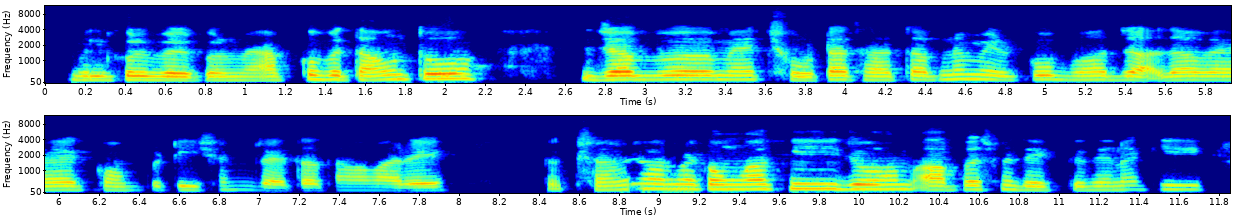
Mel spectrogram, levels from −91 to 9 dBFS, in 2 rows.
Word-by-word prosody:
बिल्कुल, 160 +1 +2
बिल्कुल। 150 0 +3
मैं 150 - -5
आपको 155 +4 0
बताऊँ 175 +2 +2
तो, 210 - +6 0.9
जब 170 0 +9 0.4
मैं 175 0 -2
छोटा 155 +3 0
था 160 -1 -1
तब 170 0 -1
ना 200 - -2
मेरे 185 -5 -2
को 180 0 +2
बहुत 165 0 -3
ज़्यादा 160 -1 +1
वह 160 0 -1
कॉम्पिटीशन 160 +2 -10
रहता 145 +3 -3
था 145 +1 -11
हमारे 145 0 -2 0.6
कक्षा 165 - -7
में 190 +4 -7
और 205 - +1
मैं 200 - +1
कहूँगा 195 0 +3
कि 210 +1 0
जो 200 0 +5
हम 195 0 -2
आपस 165 +1 0
में 180 - -6
देखते 155 -1 -5
थे 160 0 -6
ना 170 +2 -8
कि 175 +1 -9
165 Hz, 175 wpm, -24 LUFS, 155-180 Hz, 0.9 s, जब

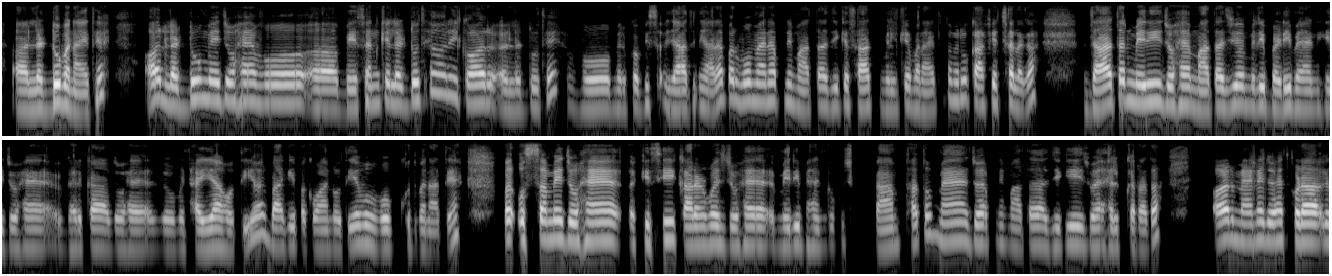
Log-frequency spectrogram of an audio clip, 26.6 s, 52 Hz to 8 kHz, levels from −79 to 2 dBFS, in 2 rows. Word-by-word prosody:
अ, 145 - +4
लड्डू 150 +5 +7
बनाए 135 -7 +2
थे 225 - +1 0.5
और 210 -4 +6
लड्डू 170 +5 +4
में 205 -2 +3
जो 195 0 +2
है 190 0 +1
वो 180 0 -1 0.3
अ, 150 -3 +3
बेसन 150 +3 -2
के - - +2
लड्डू 175 +2 +3
थे 220 - -8
और 260 -2 -2
एक 225 -5 -7
और 180 0 +6 0.2
लड्डू 140 +2 -8
थे। - - 0
वो 150 -1 -1
मेरे 145 - -8
को - - 0
अभी 170 - -10
स - - -11 0.2
याद 145 0 +2
नहीं 155 - -6
आ 135 - -3
रहा, - - +1
पर 210 0 -2
वो 195 0 0
मैंने 190 0 -1
अपनी 190 -1 -5
माताजी 160 +1 -4
के 165 - -3
साथ 155 0 +1
मिल 140 -1 -8
के 170 - -2
बनाए 145 -3 -5
थे, - - -34
तो 210 - -9
मेरे 200 +2 -4
को - - -6
काफ़ी 165 +2 +1
अच्छा 180 +2 +2
लगा। 145 -3 -2 0.5
ज़्यादातर 170 +8 +5
मेरी 190 +1 +4
जो 170 -2 +2
है 170 - +4
माताजी 150 +3 +1
और 175 - +2
मेरी 165 0 +1
बड़ी 155 +3 +1
बहन 145 -2 -4
ही 145 - -7
जो 145 - -4
है, 145 -1 -4 0.2
घर 135 0 -7
का 145 -1 +1
जो 135 - -5
है 135 -1 -1
जो 135 0 -8
मिठाइयाँ 135 +2 0
होती 130 -1 -8
है - - -3
और 235 +2 -2
बाकी 145 +1 -2
पकवान 140 -1 -6
होती 135 +2 -7
है, 160 - 0
वो 165 -2 -2
वो 140 -1 +1
खुद - - -15
बनाते 130 -2 -7
हैं। 220 - -5 0.4
पर 195 - +7
उस 190 - +1
समय 195 0 +5
जो 185 -1 +3
है 185 0 +5 0.3
किसी 190 +3 0
कारणवश 155 +1 +2
जो 150 -1 -4
है 155 0 +2 0.3
मेरी 150 +2 -2
बहन 150 -1 -10
को 155 - -16
कुछ 165 +1 -15 0.2
काम 140 +1 -3
था 165 - +1
तो, 230 +7 -5
मैं 185 -3 -1
जो 170 - -1
है 165 - +2
अपनी 165 0 -14
माताजी 150 0 -5
की 160 +1 -2
जो 145 - -5
है 150 - -2
हेल्प 145 -1 -5
कर - - -2
रहा 135 - -2
था - - -15 0.6
और 195 +1 +7
मैंने 175 +1 0
जो 180 -1 +3
है 185 - +4
थोड़ा 175 -1 +7
160 Hz, 245 wpm, -23 LUFS, 145-185 Hz, 0.6 s, लड्डू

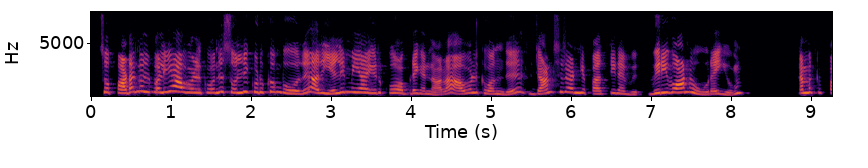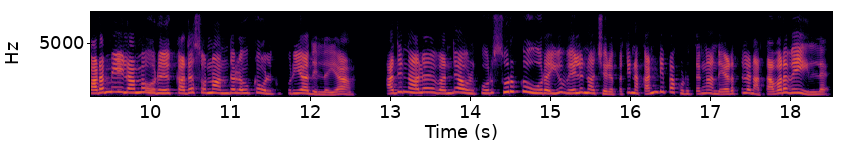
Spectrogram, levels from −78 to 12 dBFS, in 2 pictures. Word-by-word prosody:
So 405 - -1 0.2
படங்கள் 435 +8 +4
வழியா 435 +6 +2
அவளுக்கு 370 -2 -2
வந்து 370 +5 0
சொல்லிக் 405 +5 +1
குடுக்கும்போது, 380 -9 -2
அது 330 -1 +1
எளிமையா 390 +3 +1
இருக்கும். 335 -1 -4
அப்படிங்கிறதுனால, 255 -6 -4 0.2
அவளுக்கு 340 +3 -4
வந்து 230 -3 -4 0.3
ஜான்சிராணிய 390 +1 0
பத்தின 265 +3 -2
வி 205 - -9 0.2
விரிவான 380 +4 +5 0.2
உரையும், 245 - -2 0.8
நமக்கு 355 +1 0
படமே 405 +8 +4
இல்லாம 375 +1 +3
ஒரு 315 -1 +2 0.2
கதை 350 +4 +2
சொன்னா, 350 0 +2
அந்த 310 +2 -2
அளவுக்கு 320 +3 -3
அவளுக்கு 270 -3 -6
புரியாது 295 -5 +1
இல்லையா? 205 +3 -1 0.6
அதனால 385 -1 +1 0.3
வந்து 310 +6 -3
அவளுக்கு 295 -3 -5
ஒரு 355 - -7
சுருக்க 455 +2 -1 0.2
உரையும், 320 +4 0
வேலுநாச்சியர 315 -8 +1
பத்தி 360 +9 -6
நான் 295 - -5
கண்டிப்பா 410 +2 -1
குடுத்தேங்க. 265 +2 -7
அந்த 240 -3 -5
எடத்துல 325 +4 -3
நான் - - -4
தவறவே 340 +6 +4
இல்ல. 215 +1 -5
335 Hz, 145 wpm, -24 LUFS, 290-380 Hz, 0.8 s, விரிவான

